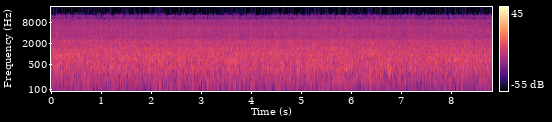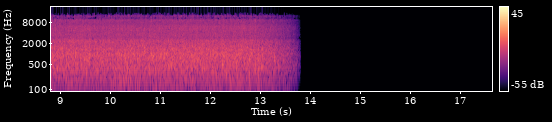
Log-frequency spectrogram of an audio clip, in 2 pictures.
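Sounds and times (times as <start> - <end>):
medium waterfall: 0.0 - 13.8.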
